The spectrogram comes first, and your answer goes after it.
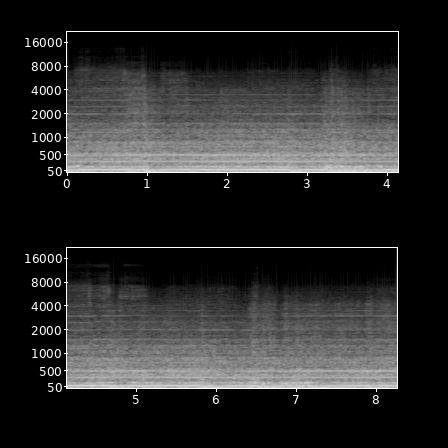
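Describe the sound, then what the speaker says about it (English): A car passes on a rural road beside a stump-clearing job, a low steady engine rumble that swells gently and fades, heard at moderate distance over constant background hum. "There goes a car going by"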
